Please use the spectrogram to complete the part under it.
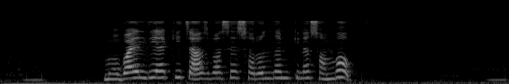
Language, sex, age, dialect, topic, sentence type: Bengali, female, 36-40, Rajbangshi, agriculture, question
